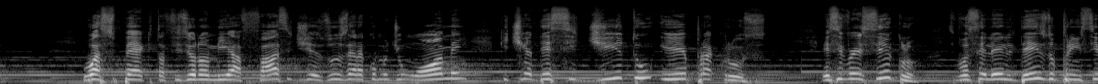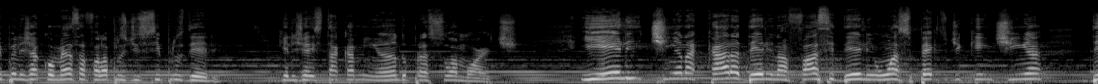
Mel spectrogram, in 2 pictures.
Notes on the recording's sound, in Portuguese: Áudio da mensagem ministrada no Culto da Vitória realizado na Quinta-Feira, 10.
